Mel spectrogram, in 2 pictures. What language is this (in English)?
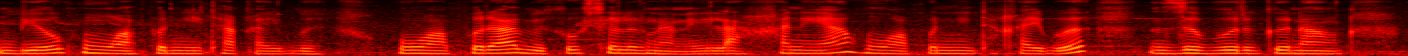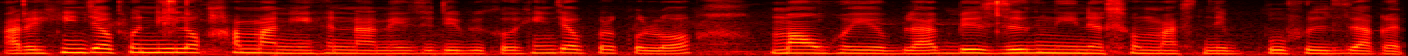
Bodo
